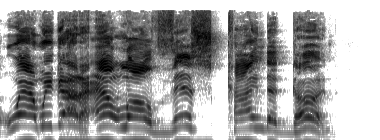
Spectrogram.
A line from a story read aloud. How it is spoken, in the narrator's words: morons on the left want to start yelling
